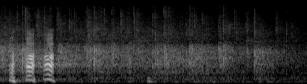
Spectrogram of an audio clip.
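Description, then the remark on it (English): A crowd applauds and cheers, with a few loud whoops at the start that give way to steady clapping gradually fading over a few seconds. “You can cheer for that.”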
